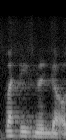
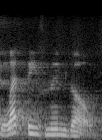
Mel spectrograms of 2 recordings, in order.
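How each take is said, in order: First: Low, soft, settled command; low quiet authority. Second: Slow, softer calm authority; quiet authority. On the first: Preacher voicing Jesus, low soft authority. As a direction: speak it low with calm power. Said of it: "with that authority". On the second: Preacher voicing Jesus commanding soldiers, soft slow authority. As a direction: say it slowly with quiet total authority. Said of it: "with the same infinite authority in his voice". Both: Retold or imitated.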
